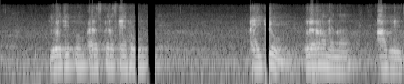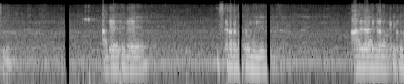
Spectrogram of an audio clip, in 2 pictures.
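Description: A middle-aged man speaks slowly and calmly into a microphone, with pauses between phrases.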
